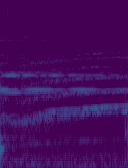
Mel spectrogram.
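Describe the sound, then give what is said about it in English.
A police siren sounds as a faint, steady electronic wail with a bright tone, running under a person speaking casually. “It's the sound of the police. Can they hear that? They can hear that.”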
